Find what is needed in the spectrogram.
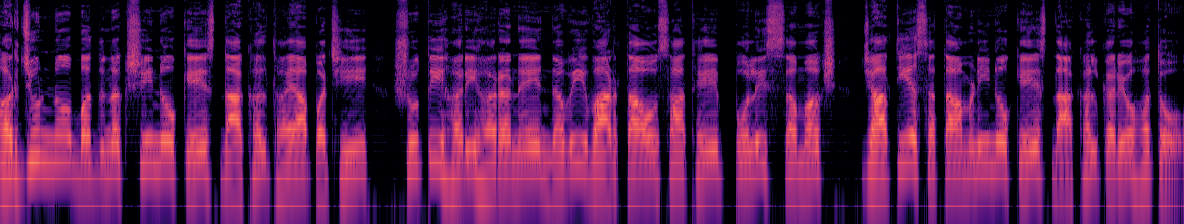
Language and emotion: Gujarati, neutral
